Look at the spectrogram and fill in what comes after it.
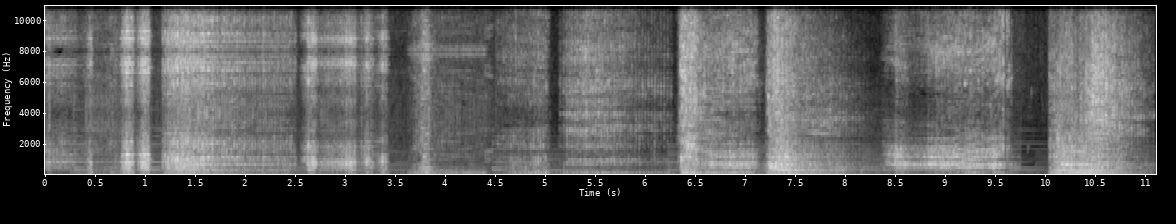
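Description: Tiger roaring repeatedly, a series of separate roars with the loudest about six seconds in and near the end.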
